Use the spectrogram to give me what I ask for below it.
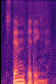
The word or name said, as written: stem-pitting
